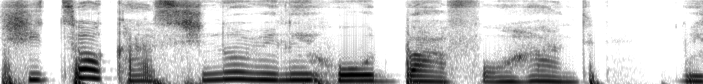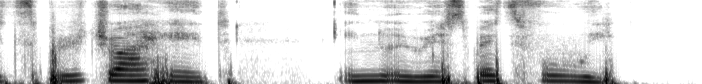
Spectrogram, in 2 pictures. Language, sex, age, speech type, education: Nigerian Pidgin, female, 15-29, spontaneous, tertiary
